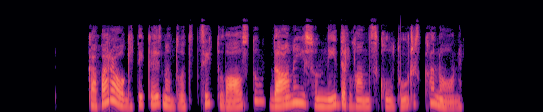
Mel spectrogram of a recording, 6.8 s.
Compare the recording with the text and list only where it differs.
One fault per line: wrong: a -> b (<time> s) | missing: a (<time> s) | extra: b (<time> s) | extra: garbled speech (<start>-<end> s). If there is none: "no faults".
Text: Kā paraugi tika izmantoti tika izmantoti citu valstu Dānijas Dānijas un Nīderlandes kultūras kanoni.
missing: tika izmantoti (2.4 s)
missing: Dānijas (3.9 s)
